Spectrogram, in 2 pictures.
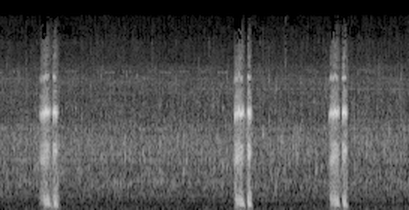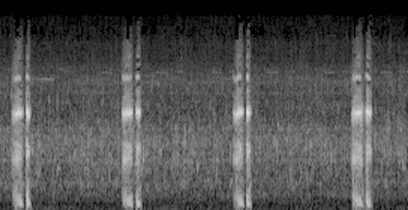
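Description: Seven short, raspy frog croaks repeat by a river at fairly regular intervals of about a second and a half, each one clear, with a faint steady background hum between them and no voices.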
